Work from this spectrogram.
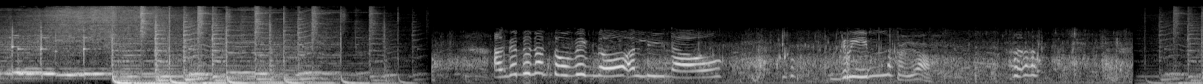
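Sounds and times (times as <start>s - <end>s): water splashing: 4.3s - 12.0s.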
